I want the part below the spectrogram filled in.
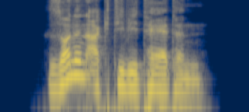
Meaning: plural of Sonnenaktivität
- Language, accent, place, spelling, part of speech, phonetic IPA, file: German, Germany, Berlin, Sonnenaktivitäten, noun, [ˈzɔnənʔaktiviˌtɛːtn̩], De-Sonnenaktivitäten.ogg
